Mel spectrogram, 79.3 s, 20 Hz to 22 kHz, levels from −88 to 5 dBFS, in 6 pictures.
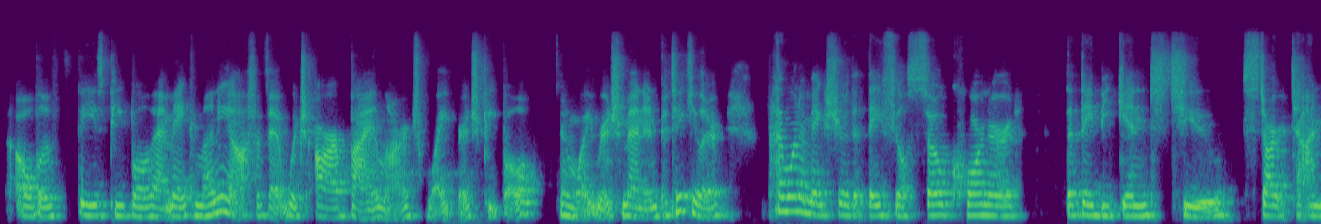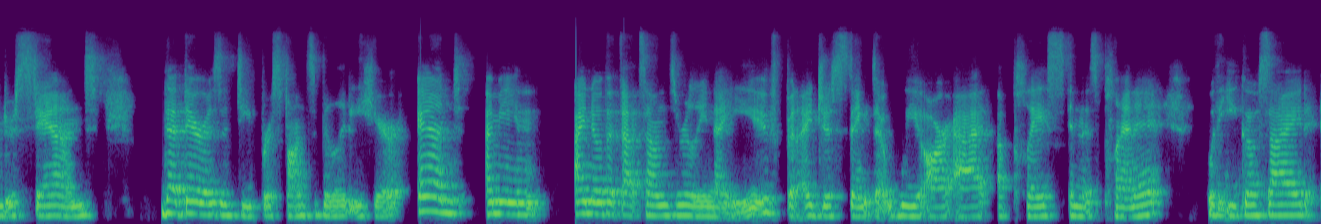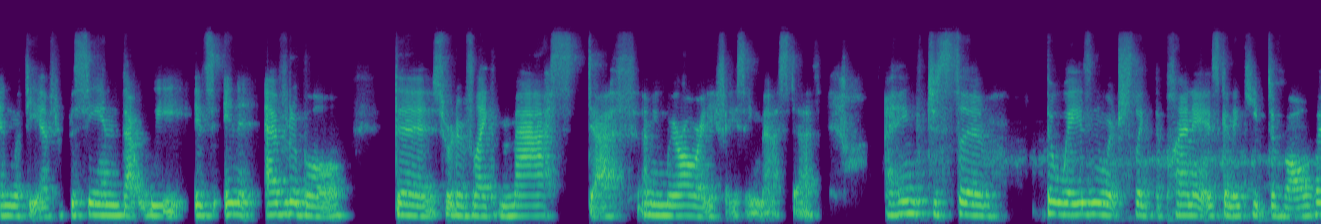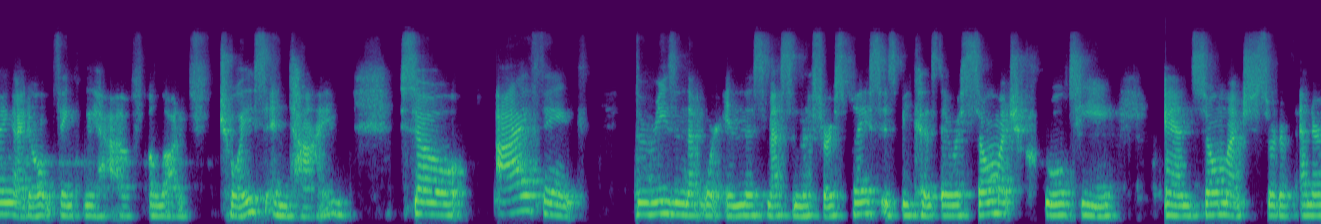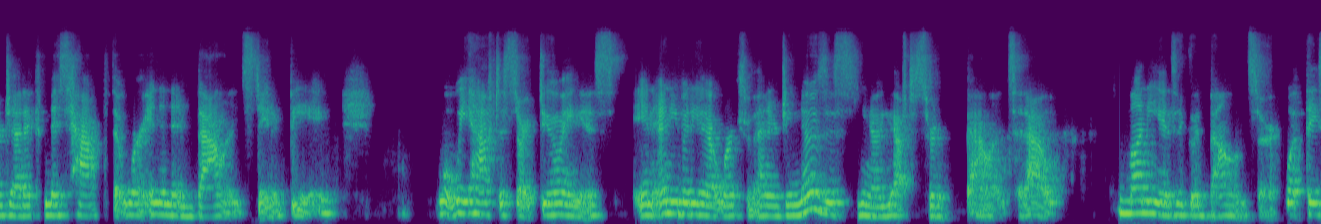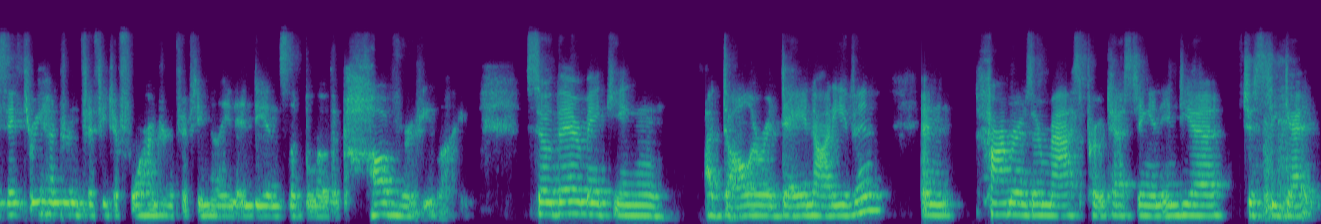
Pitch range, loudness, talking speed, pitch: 180-200 Hz, -19 LUFS, 165 wpm, 185 Hz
